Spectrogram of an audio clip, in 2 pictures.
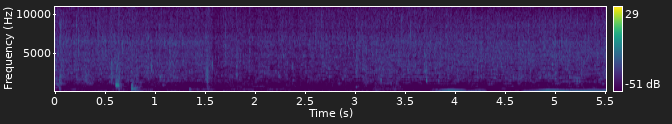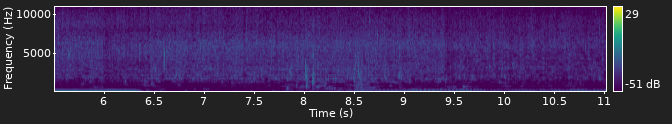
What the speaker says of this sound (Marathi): बोरचं पाणी पडत आहे डोक्यात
